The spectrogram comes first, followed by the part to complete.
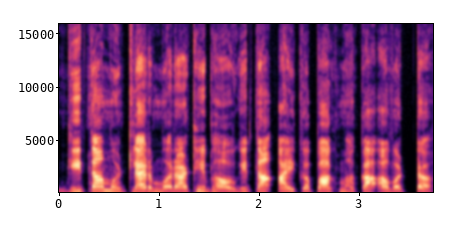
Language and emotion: Goan Konkani, neutral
